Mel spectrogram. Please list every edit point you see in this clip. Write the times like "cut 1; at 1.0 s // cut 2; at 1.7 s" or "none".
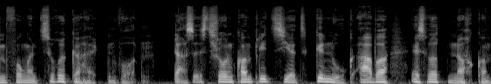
none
